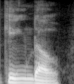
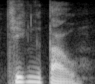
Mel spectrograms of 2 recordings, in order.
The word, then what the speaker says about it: Qingdao: kadang-kadang kan lafalnya beda misalnya King daw itu bacanya Ching tau jadi D itu ternyata kalau gua enggak salah koreksi kalau gua salah ya untuk teman-teman yang mungkin ngerti bahasa Mandarin d itu dibaca T T gitu Jadi cingta bukan bukan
